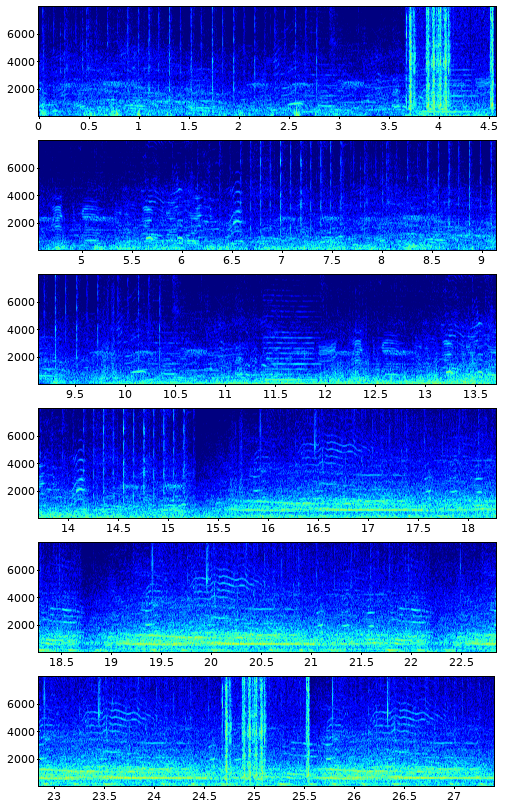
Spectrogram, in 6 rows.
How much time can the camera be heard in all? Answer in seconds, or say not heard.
2 s.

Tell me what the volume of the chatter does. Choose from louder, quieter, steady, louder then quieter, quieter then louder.
louder.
